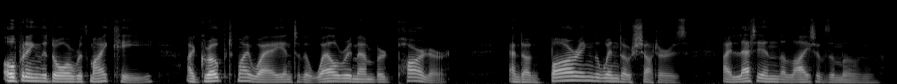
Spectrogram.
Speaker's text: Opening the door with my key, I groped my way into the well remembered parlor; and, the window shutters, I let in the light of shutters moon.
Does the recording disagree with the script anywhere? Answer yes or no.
yes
